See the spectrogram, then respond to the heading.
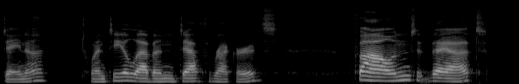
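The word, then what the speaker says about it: Dhejne: videos by Cecilia d-h-e-i-n-e I think it's pronounced Dana 2011 death records found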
